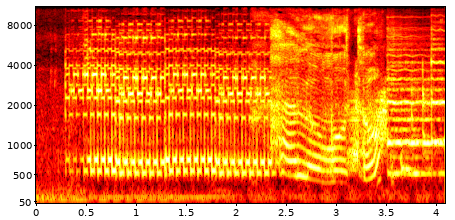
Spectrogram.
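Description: An electronic tune starts abruptly and loud: a fast warbling ring of high tones, then swooping glides up and down about halfway through, then steady held tones, like a phone ringtone.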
